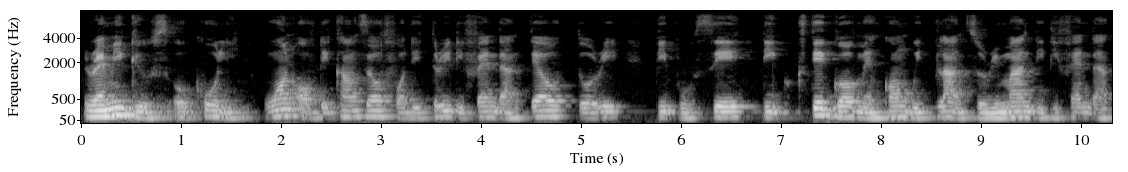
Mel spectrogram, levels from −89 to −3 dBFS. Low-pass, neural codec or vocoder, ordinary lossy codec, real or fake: 7.2 kHz; none; none; real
